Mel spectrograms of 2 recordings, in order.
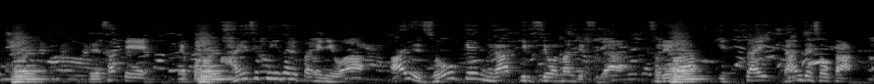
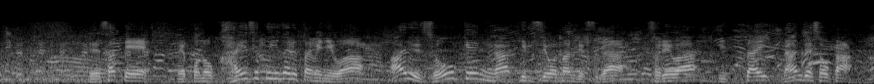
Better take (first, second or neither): second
